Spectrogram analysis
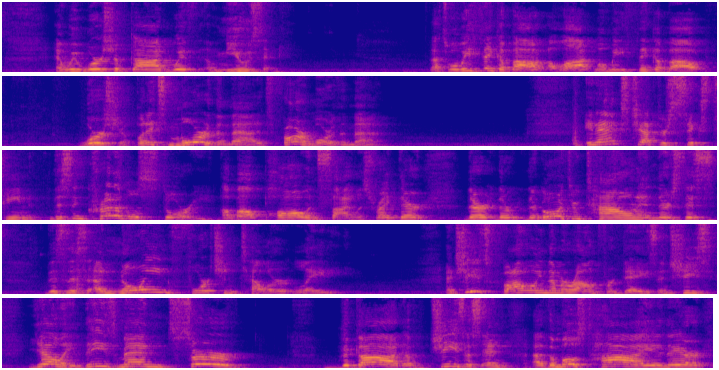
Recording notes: at Burlington Christian Church on February 4th, 2024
